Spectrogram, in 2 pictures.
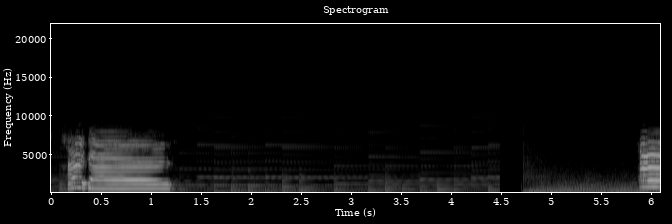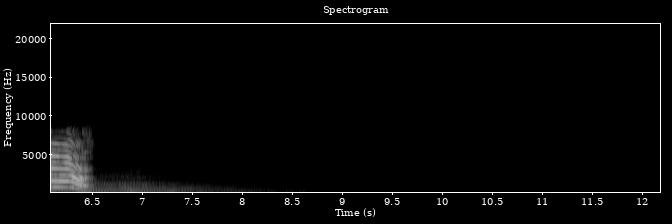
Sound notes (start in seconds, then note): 5.9 Young SM screams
